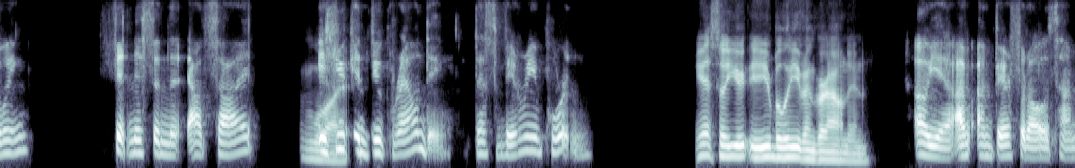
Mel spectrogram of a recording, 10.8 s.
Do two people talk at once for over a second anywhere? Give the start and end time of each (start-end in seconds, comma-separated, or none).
none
